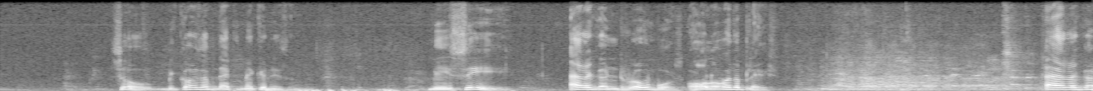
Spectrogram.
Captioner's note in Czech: smích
